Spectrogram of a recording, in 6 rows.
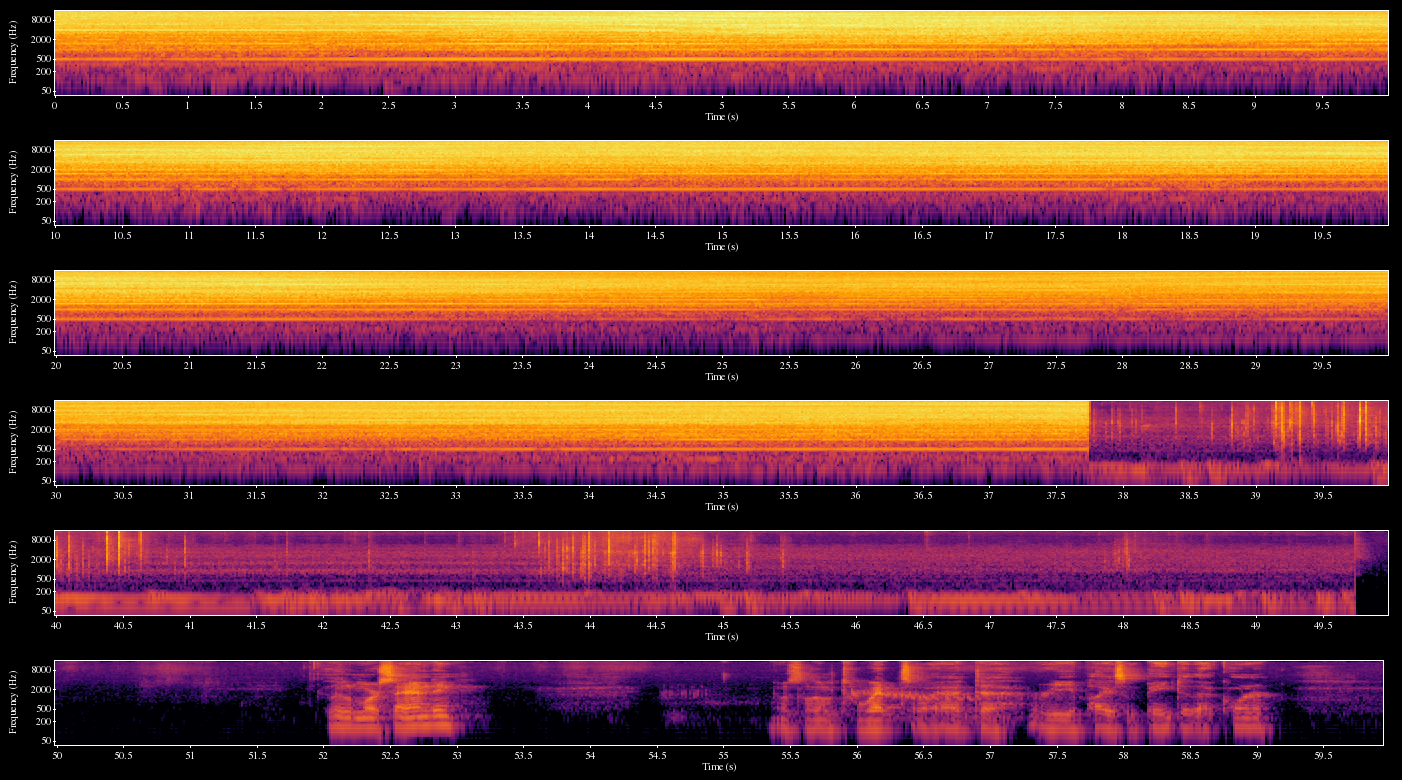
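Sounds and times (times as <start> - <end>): router spindle cutting wood: 0.0 - 40.7, 43.4 - 45.3.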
